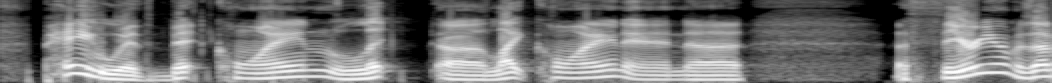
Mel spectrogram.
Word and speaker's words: Ethereum: to let users pay with Bitcoin, Litecoin, and Ethereum. Is that how you pronounce it? Yes, Ethereum.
